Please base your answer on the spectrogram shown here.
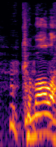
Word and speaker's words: Kamala: It's Kamala. So if you think of Kamala. the punctuation mark, comma, Okay. You put and then you just add a la to the end, Kamala.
